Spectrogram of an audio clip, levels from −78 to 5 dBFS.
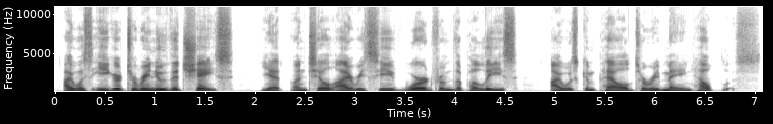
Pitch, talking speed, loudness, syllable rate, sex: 140 Hz, 180 wpm, -18 LUFS, 5.3 syllables/s, male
